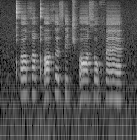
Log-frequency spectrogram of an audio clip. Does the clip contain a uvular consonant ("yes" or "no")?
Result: yes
